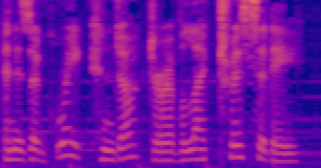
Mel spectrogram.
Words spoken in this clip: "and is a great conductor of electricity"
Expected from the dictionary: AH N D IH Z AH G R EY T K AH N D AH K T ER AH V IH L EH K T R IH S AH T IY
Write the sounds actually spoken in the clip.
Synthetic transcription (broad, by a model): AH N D IH Z AH G R EY T K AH N D AH K T ER AH V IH L EH K T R IH S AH T IY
